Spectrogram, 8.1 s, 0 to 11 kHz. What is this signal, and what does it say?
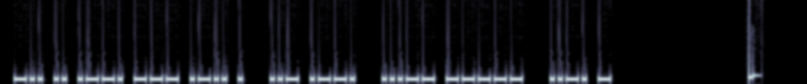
Morse code, heard as a keyed tone, about 30 wpm, 700 Hz. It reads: DIPOLE UP 30 FT
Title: Practice QSO - Exchange 2 - Info - 30wpm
